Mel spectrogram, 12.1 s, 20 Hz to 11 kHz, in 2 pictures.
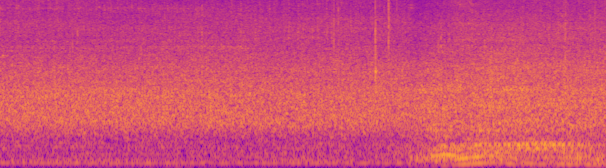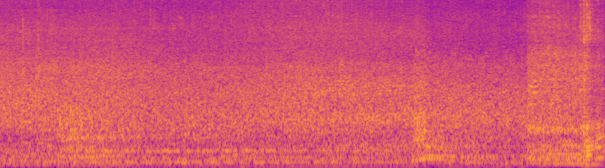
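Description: Nissan 370Z sports cars driving off one after another, their 3.7-litre V6 engines heard through the exhaust. A steady wash of traffic noise comes first; about four seconds in, a car accelerates with a rising engine note, and another revs near the end.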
